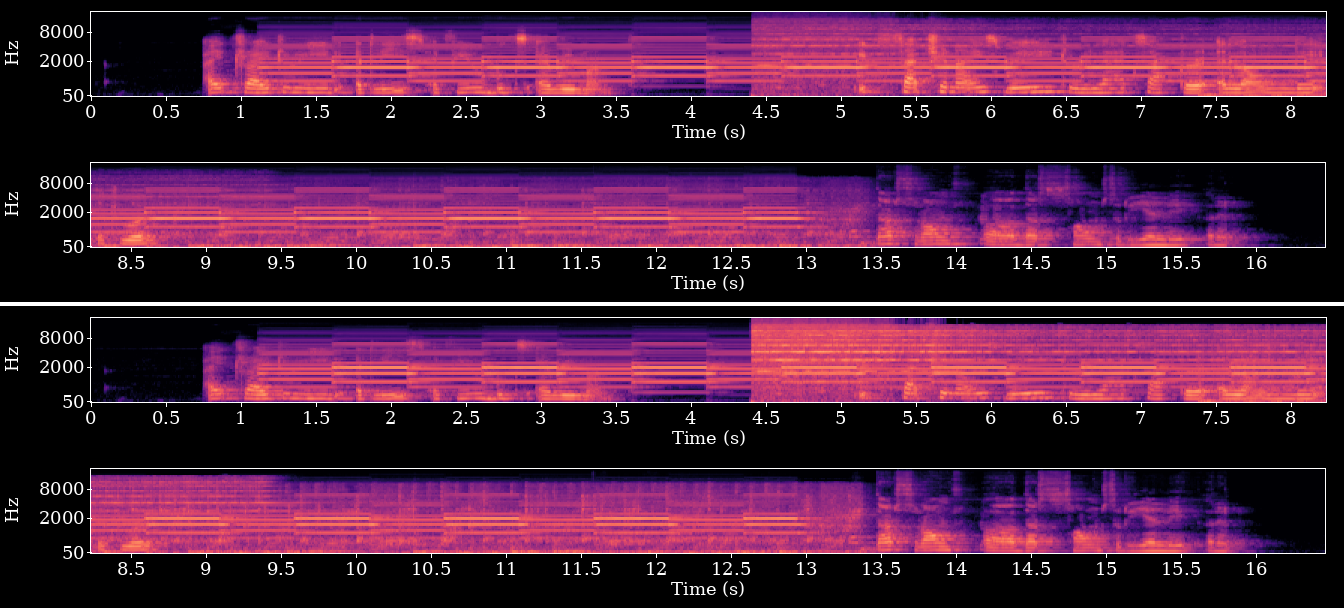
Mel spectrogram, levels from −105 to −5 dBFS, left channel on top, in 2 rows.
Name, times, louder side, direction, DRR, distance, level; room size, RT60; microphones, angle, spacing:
voice 1, 0.7-3.5 5.1-8.7, left 3 dB, 40° left, 0.8 m, -34 dB
Siren, 1.1-13.1, right 1 dB, 5° left, 1.5 m, -31 dB
sound 1, 4.4-9.6, right 15 dB, 55° right, 0.6 m, -31 dB
sound 2, 7.4-13.4, right 3 dB, 75° right, 2.2 m, -41 dB
voice 2, 13.3-15.8, right 2 dB, 25° right, 1.3 m, -37 dB
17.0 x 10.0 x 2.3 m
head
